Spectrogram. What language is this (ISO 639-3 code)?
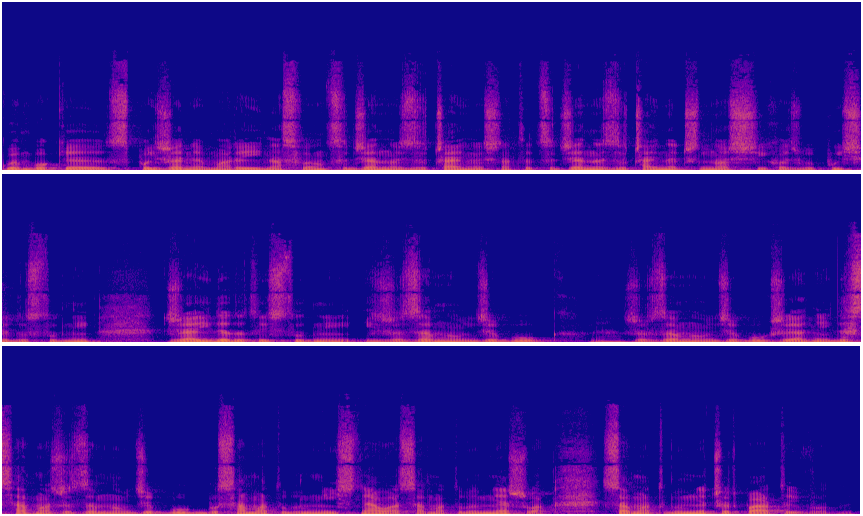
pol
